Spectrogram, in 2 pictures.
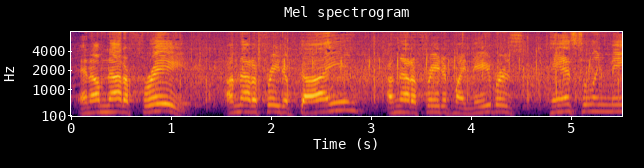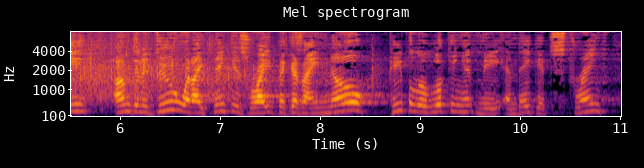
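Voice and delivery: loud, defiant pulpit declaration; fiery preaching. Acted. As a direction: proclaim it boldly. Declaring fearlessness.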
